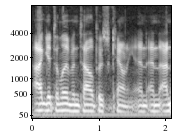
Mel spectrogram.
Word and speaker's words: Tallapoosa: In studio, I have from Tallapoosa County. Did I say that right? – Tallapoosa County. That's right.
